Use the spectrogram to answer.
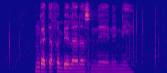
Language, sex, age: Tsonga, male, 21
